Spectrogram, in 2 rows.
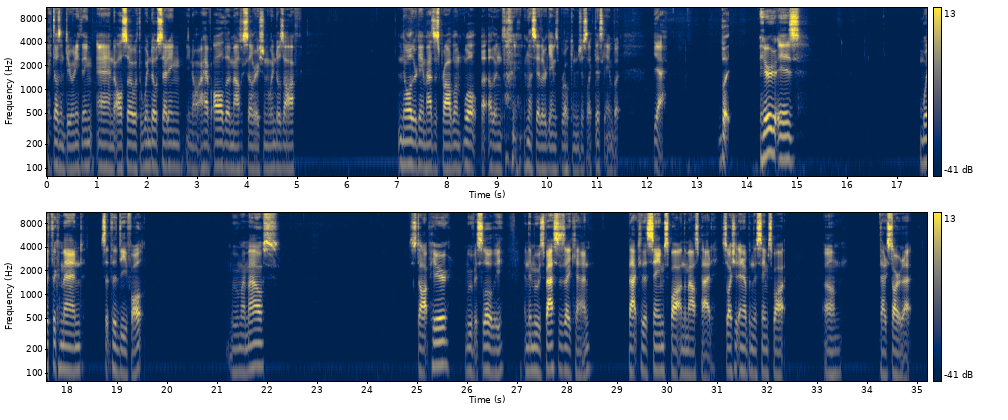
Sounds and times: Speech: 0.0s - 5.0s, 7.0s - 11.5s, 12.2s - 12.4s, 13.4s - 15.2s, 17.4s - 19.6s, 21.2s - 22.3s, 24.9s - 28.6s, 29.2s - 32.4s, 33.1s - 33.6s, 34.2s - 35.0s.

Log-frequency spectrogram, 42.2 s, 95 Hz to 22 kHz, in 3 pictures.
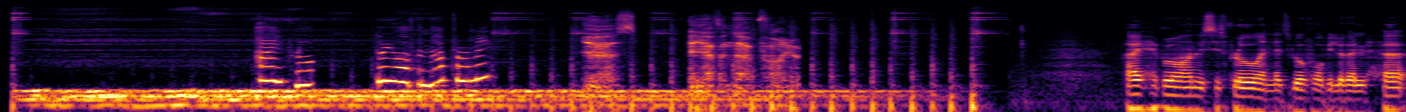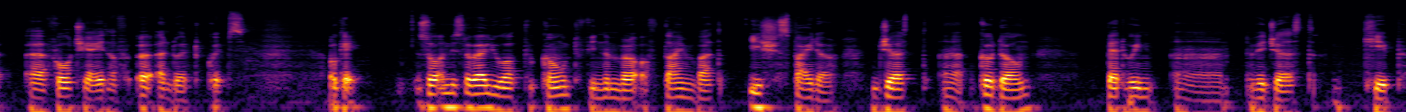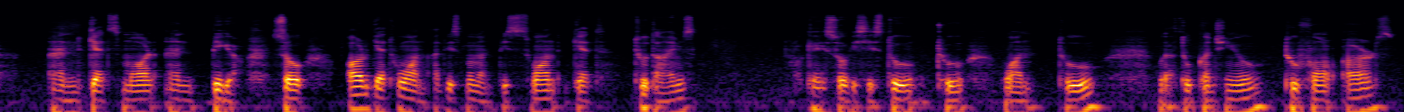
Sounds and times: Music: 0.1s - 10.2s
Speech: 2.6s - 3.2s, 3.8s - 5.0s, 5.8s - 8.0s, 11.2s - 16.6s, 17.4s - 24.4s, 25.1s - 35.1s, 36.0s - 42.1s.

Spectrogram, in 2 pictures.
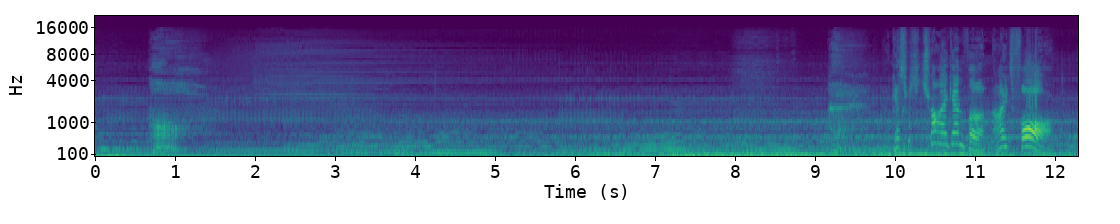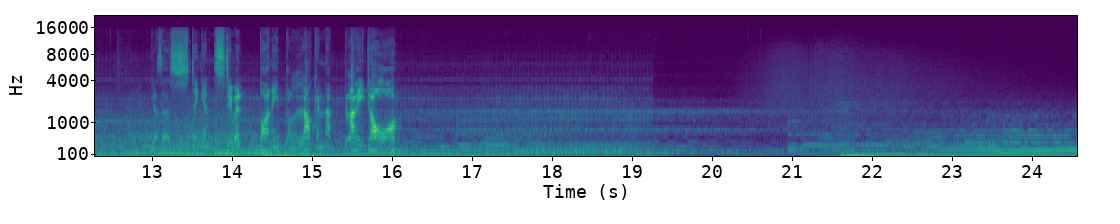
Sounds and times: Music: 0.0s - 24.5s
Speech: 10.0s - 12.0s, 13.0s - 16.2s.

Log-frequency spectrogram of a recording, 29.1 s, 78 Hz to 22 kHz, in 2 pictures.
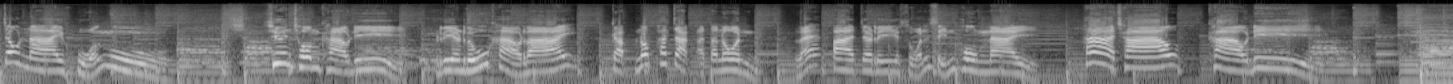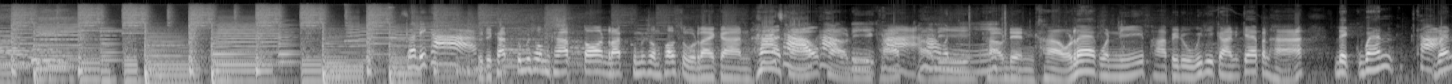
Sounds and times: Music: 0.0s - 27.0s
Speech: 10.9s - 13.1s, 19.0s - 29.0s.

